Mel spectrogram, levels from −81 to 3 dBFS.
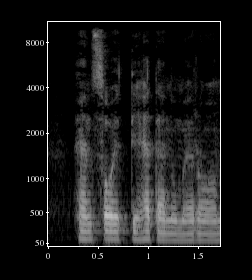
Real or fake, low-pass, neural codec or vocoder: real; 9.9 kHz; none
